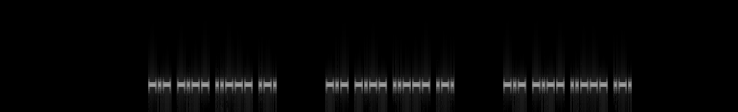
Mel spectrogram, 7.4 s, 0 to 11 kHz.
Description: Morse code, heard as a keyed tone, about 50 wpm, 700 Hz. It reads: KY2R KY2R KY2R
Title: USA Call Signs - 4 Characters - Repeated 3x - 50wpm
